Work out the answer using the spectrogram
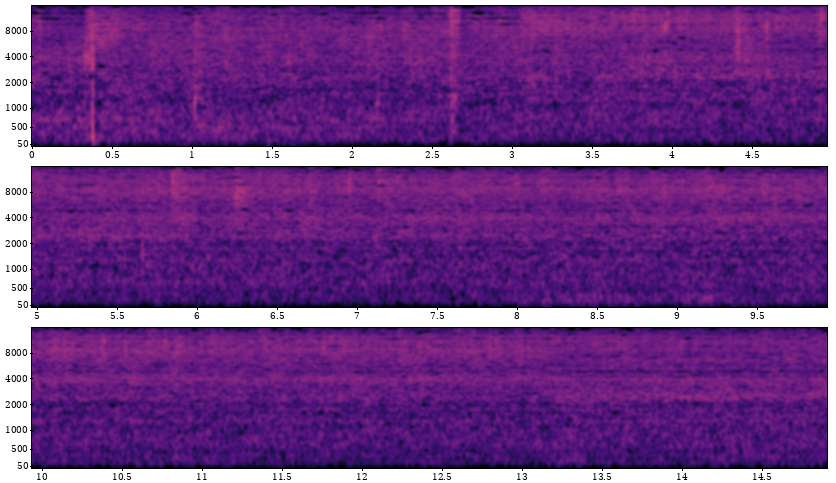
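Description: Steady hiss of heavy rain pouring down, with a few sharp ticks in the first three seconds.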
